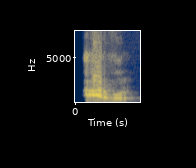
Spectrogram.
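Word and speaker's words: árvore: গেছে উচ্চারণটা হবে লেথ আরভর মানে হচ্ছে গাছ আর ভোর এখানে শেষে দেখেন ই এর উচ্চারণটা কিন্তু সাইলেন্ট একই সাথে সাথে নেভ তুষার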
